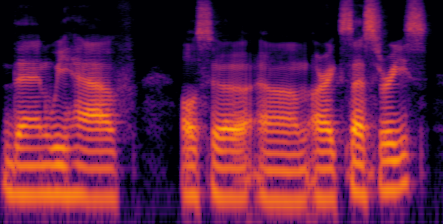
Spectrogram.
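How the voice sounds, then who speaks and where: A man's voice: lowish voice, level tone, a little slow, vocal fry, a little mellow, clean tone. A man from Peru, a business owner and guest, talking in a casual interview, hesitant with many ums and restarts.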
